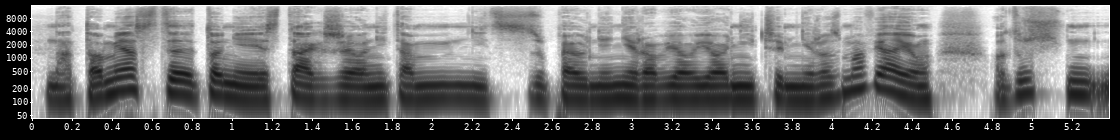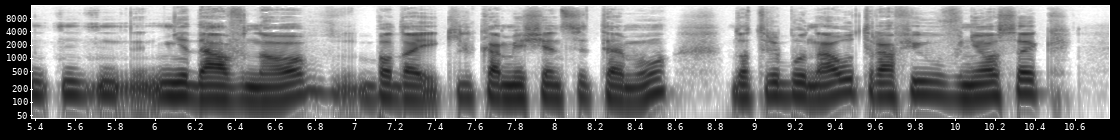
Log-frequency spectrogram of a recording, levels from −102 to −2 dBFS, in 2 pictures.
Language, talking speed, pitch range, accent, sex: Polish, 150 wpm, 120-150 Hz, native, male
